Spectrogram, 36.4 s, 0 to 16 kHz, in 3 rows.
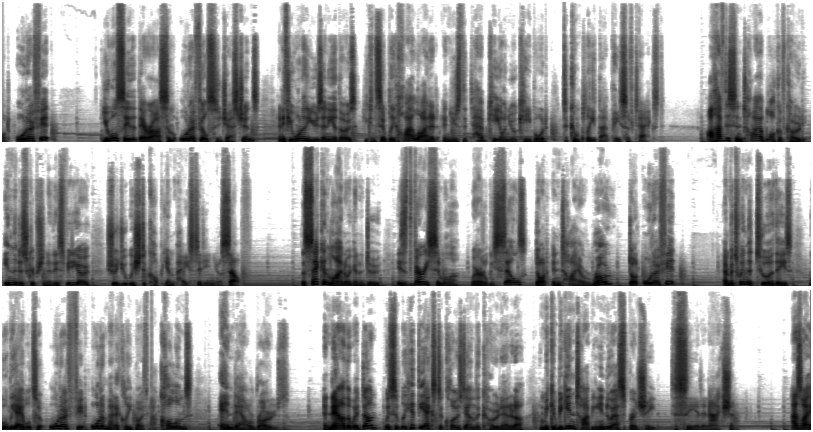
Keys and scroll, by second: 0.7 typing.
